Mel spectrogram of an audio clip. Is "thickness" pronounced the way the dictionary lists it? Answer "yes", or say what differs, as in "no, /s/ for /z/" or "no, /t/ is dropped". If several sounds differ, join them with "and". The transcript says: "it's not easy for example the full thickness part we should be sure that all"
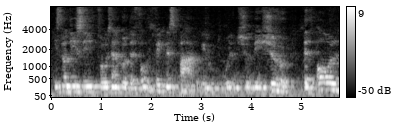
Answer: no, /f/ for /θ/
